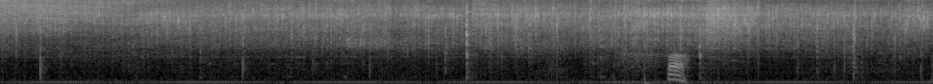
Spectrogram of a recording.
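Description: Slices of foie gras sizzling and frying in a hot, dry pan, rendering out their own fat. A few short clicks of metal tongs against the pan come through the steady hiss.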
